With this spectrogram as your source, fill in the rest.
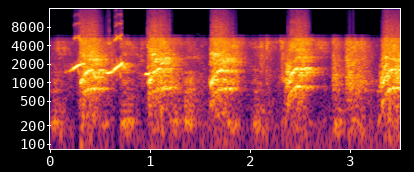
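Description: A dog barks close and loud, giving about five sharp, separate barks with short gaps of whimpering and yipping between them.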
